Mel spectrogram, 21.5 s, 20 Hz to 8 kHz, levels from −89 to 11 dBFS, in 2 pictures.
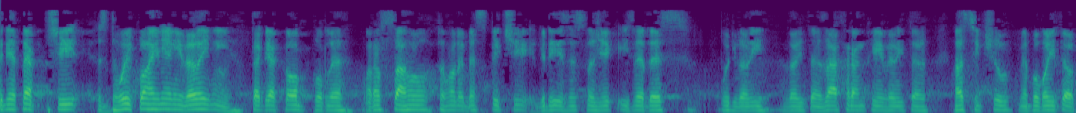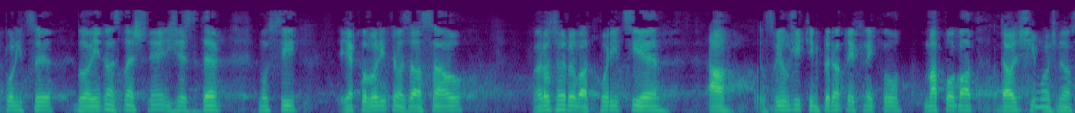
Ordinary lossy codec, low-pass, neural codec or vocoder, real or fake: MP3, 24 kbps; 7.2 kHz; codec, 16 kHz, 1 kbps, FreqCodec, larger model; fake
